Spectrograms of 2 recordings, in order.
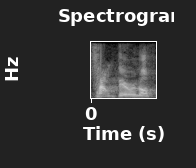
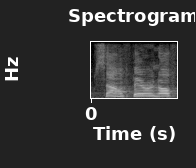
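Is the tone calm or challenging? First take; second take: challenging; calm. First: The tone is challenging, daring the listener to disagree. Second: The tone is calm, cool and reasonable. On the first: The listener is being dared to disagree. The speaker calls it wrong. "Not like you're daring the guy to disagree" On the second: The offer is easy and low pressure to accept. The speaker calls it right. "You use the reasonable man tone"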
